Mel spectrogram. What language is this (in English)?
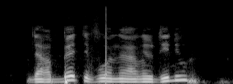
Breton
